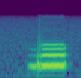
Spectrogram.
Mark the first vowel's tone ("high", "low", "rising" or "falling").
high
